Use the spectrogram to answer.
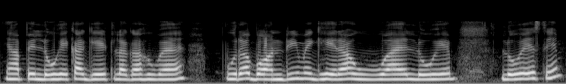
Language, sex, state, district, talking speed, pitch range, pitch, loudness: Hindi, female, Jharkhand, Garhwa, 180 wpm, 235-250 Hz, 240 Hz, -11 LUFS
